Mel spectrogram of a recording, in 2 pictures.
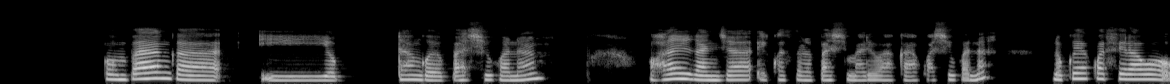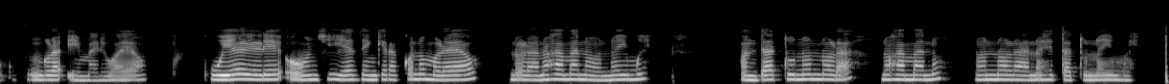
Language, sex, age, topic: Oshiwambo, male, 18-24, finance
